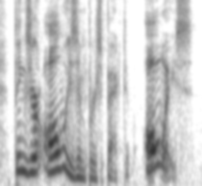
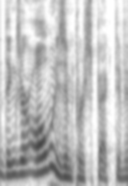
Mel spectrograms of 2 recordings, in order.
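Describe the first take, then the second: First: "always" pushed higher and louder, then "Always." alone, higher still; firm, rising stress on "always". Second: Said in the usual way. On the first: Real, not acted. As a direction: hammer the word "always" and repeat it. Repeats the line louder.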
